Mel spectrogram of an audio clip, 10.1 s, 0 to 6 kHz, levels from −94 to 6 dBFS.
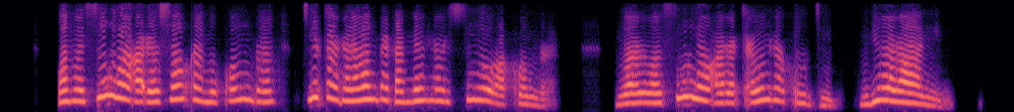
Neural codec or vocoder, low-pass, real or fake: codec, 16 kHz, 0.5 kbps, FreqCodec, smaller model; 5.4 kHz; fake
